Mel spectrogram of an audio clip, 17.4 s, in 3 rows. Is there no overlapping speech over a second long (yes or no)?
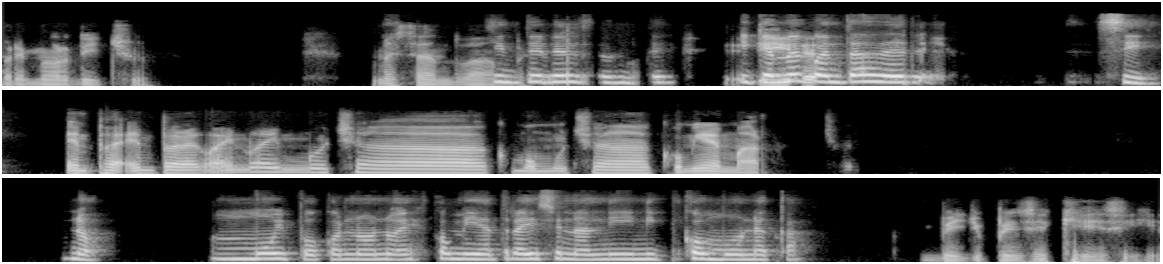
yes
